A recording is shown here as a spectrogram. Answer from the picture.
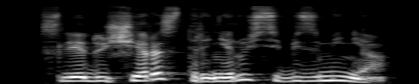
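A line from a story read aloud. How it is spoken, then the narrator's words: Grumbled instead of greeting. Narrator (Russian): пробурчал Чес вместо приветствия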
